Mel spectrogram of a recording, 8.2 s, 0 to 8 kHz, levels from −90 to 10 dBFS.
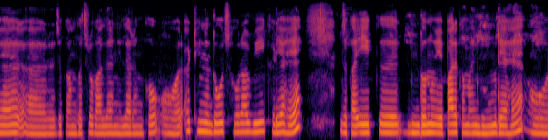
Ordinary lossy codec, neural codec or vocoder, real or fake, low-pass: none; none; real; 7.2 kHz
